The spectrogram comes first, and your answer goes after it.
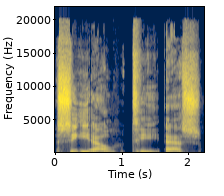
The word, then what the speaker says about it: Celts: So in English, it is Celts, and yet it's a hard C, or the K sound.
